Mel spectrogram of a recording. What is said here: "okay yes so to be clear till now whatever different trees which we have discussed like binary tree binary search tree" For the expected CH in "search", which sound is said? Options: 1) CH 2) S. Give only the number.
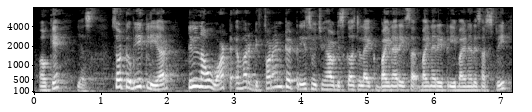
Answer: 2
